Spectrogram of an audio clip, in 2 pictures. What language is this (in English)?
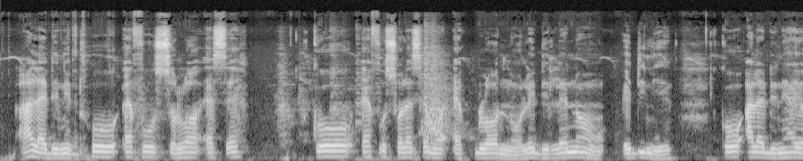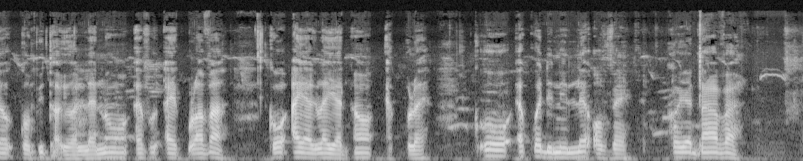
Ikposo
